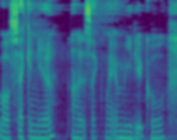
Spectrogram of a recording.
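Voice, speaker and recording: In a New Zealand accent, a woman speaks with a very deep, low pitch and a dark, mellow tone against a quiet background. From New Zealand (Dunedin), born in Malaysia. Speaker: law student. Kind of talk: radio interview.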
